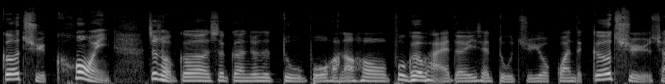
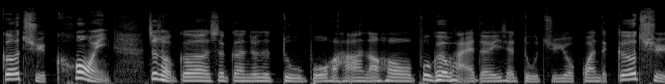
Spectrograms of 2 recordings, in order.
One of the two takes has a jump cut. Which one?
first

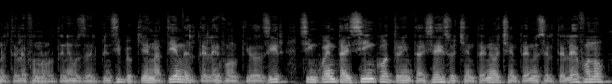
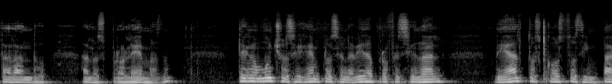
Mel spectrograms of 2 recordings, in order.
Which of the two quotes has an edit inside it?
first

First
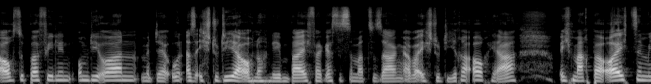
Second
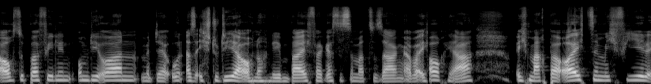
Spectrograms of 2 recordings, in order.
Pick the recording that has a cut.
second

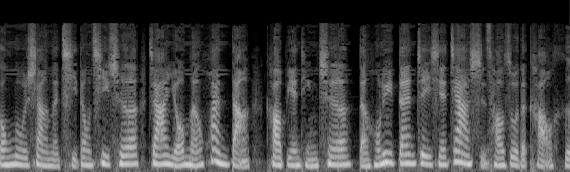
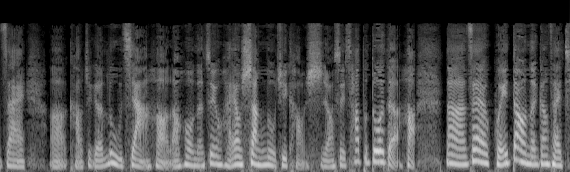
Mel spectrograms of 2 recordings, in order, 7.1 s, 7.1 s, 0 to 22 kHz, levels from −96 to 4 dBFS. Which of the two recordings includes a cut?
first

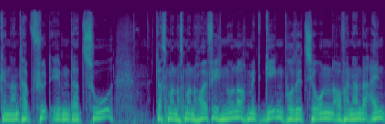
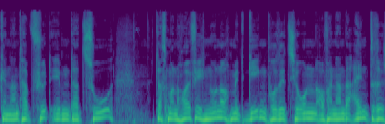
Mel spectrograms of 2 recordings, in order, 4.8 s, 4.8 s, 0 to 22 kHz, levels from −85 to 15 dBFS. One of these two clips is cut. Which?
first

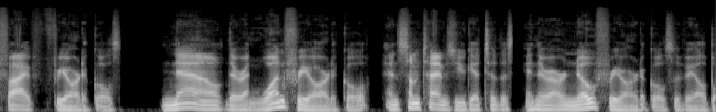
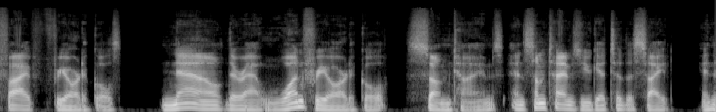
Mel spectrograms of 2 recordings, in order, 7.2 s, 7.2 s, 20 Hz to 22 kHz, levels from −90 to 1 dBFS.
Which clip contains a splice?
first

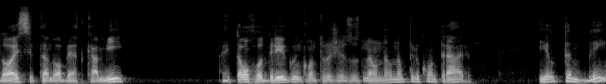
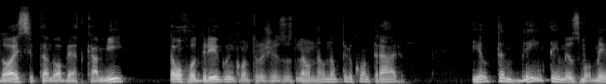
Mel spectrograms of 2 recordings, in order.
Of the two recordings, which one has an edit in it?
second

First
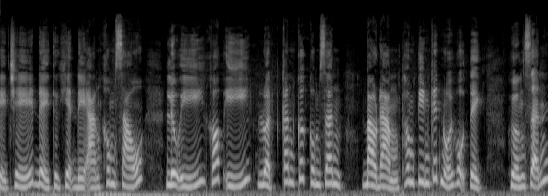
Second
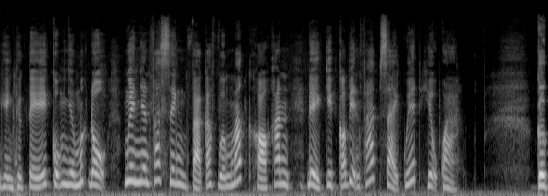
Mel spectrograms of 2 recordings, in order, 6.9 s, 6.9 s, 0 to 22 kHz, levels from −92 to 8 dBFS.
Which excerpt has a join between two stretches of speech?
second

